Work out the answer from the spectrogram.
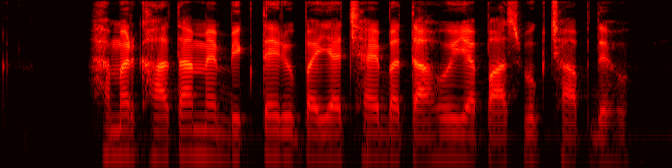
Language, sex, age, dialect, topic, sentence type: Magahi, male, 51-55, Central/Standard, banking, question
